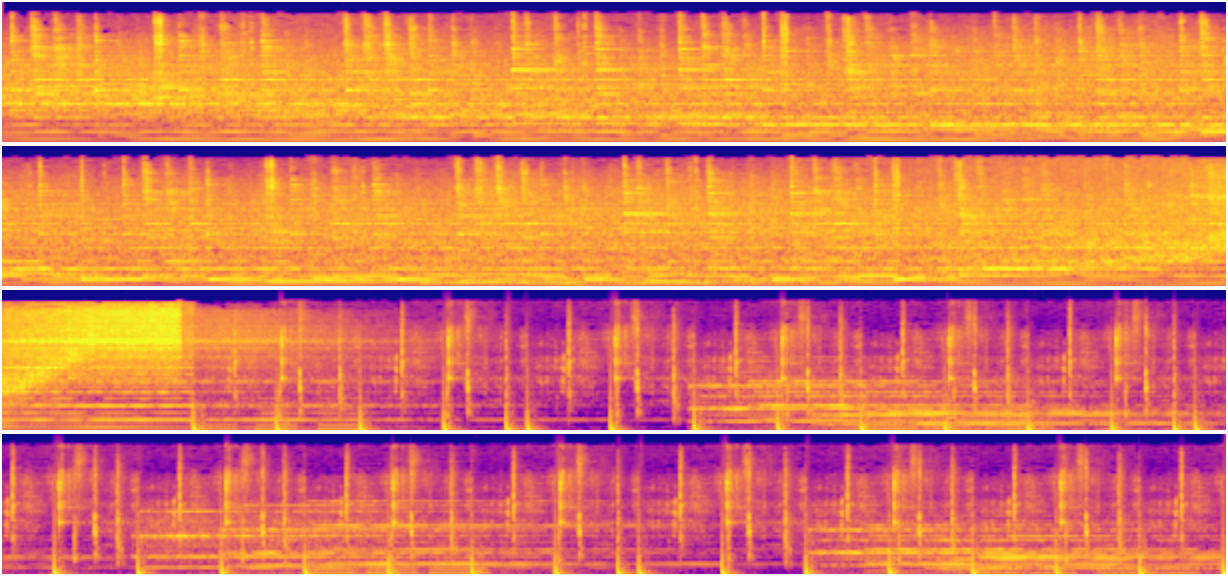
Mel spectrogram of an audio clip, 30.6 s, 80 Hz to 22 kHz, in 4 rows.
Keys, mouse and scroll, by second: 1.2 ctrl+click, 3.5 shift+click, 4.9 shift+click, 5.3 ctrl+click, 5.7 q, 6.6 click, 7.4 click, 8.1 click, 8.8 alt+click, 9.0 alt+click, 9.4 click, 12.4 click, 23.9 click, 25.4 click, 25.8 alt+click, 26.6 alt+click, 28.2-29.3 drag, 29.3-30.4 drag.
